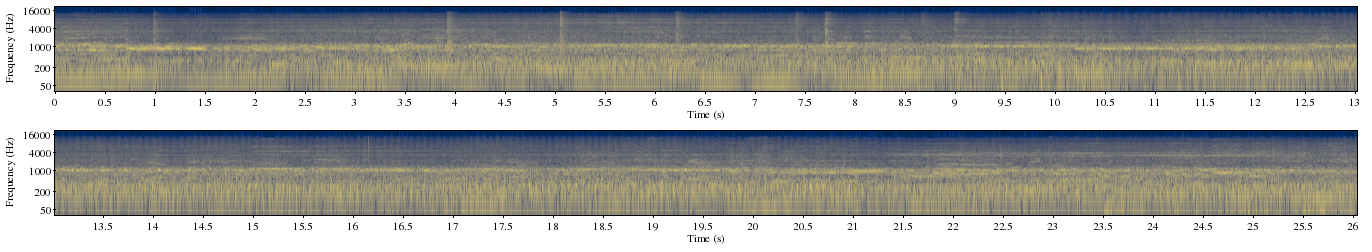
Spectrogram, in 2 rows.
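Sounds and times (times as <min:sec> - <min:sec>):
continuous whine: 0:00.0 - 0:26.0.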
